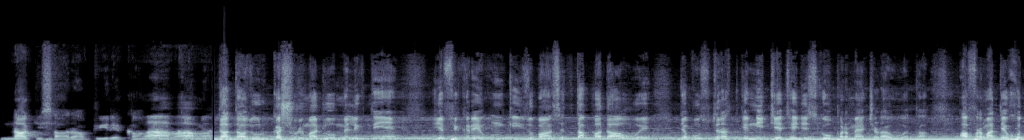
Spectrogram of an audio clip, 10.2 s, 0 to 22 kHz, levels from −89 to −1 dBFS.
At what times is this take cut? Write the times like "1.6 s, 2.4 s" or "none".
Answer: 2.0 s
